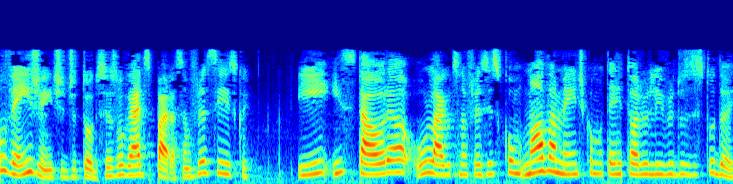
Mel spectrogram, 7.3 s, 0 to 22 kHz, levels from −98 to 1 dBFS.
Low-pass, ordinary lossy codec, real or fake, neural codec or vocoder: 7.2 kHz; MP3, 32 kbps; fake; codec, 16 kHz, 1 kbps, X-Codec, WavLM features, trained on Multilingual LibriSpeech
